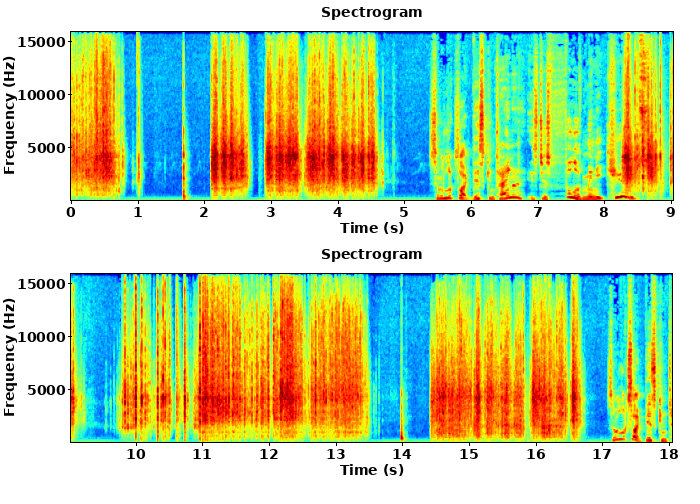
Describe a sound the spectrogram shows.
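Small plastic pieces rattle as a hand stirs through them.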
